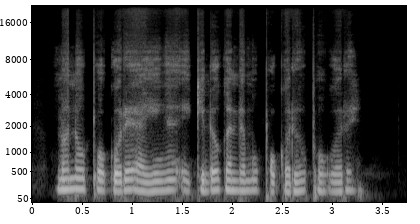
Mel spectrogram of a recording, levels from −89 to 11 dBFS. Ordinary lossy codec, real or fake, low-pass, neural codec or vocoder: none; fake; none; codec, 44.1 kHz, 2.6 kbps, DAC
